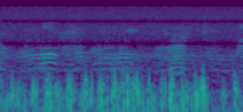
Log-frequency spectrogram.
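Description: Geese honking, many short calls overlapping in quick succession.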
